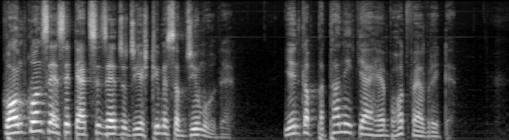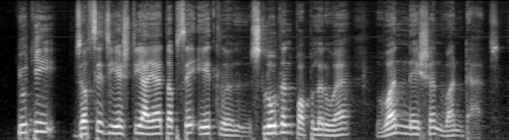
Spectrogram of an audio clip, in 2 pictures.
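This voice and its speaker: A man's voice: high-pitched, animated, normal speed. A man teaching tax in a chatty classroom lecture, asking his students questions and answering their imagined ones. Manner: chatty, mixes Hindi and English, asks students questions.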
